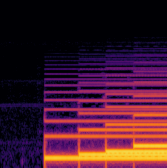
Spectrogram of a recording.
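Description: Sonic Pi's triangle-wave synth (:tri), played live from a MIDI keyboard. About half a second in, four notes enter one after another, each higher than the last, and build into a held chord.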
